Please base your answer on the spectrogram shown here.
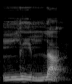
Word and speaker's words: lilla: What you see and what you hear is that in the lila, lilla example, there are two L, which makes lilla pronounced the way it's pronounced, with a short vowel.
